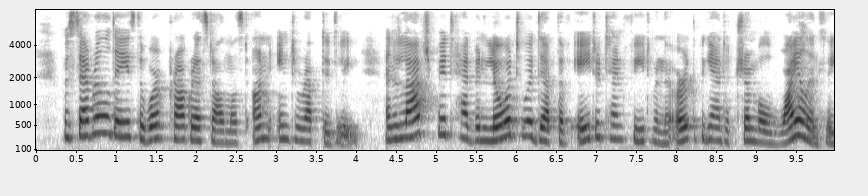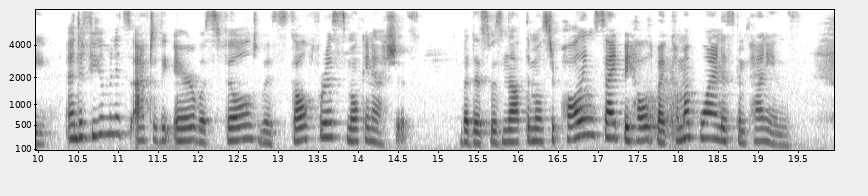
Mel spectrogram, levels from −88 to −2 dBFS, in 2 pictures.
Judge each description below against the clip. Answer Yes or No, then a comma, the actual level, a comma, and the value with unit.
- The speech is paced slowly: No, average, 175 wpm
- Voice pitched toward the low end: No, high, 230 Hz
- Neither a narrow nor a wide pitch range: Yes, average, 4.2 semitones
